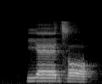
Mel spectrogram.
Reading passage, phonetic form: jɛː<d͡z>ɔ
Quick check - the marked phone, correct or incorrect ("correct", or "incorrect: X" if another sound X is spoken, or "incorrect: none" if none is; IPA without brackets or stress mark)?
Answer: correct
